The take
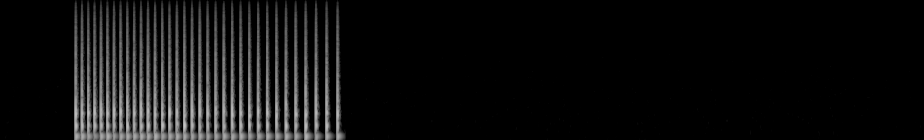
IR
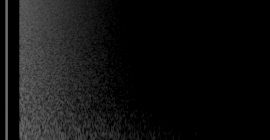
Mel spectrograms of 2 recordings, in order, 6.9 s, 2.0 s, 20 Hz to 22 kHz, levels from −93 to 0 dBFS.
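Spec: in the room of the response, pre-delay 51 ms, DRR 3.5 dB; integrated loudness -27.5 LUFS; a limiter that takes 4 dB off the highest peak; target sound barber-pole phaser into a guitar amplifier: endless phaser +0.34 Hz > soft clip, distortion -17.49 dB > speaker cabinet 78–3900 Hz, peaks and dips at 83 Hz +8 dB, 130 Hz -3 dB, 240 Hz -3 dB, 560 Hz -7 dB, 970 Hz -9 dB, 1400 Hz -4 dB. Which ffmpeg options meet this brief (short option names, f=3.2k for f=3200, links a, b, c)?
-filter_complex "[0:a]alimiter=limit=-7.5dB:level=0:latency=1,asplit=2[a][b];[1:a]atrim=start_sample=2205,adelay=51[c];[b][c]afir=irnorm=-1:irlink=0,volume=-3dB[d];[a][d]amix=inputs=2:normalize=0,asplit=2[e][f];[f]afreqshift=0.34[g];[e][g]amix=inputs=2:normalize=1,asoftclip=threshold=-15dB,highpass=78,equalizer=f=83:t=q:w=4:g=8,equalizer=f=130:t=q:w=4:g=-3,equalizer=f=240:t=q:w=4:g=-3,equalizer=f=560:t=q:w=4:g=-7,equalizer=f=970:t=q:w=4:g=-9,equalizer=f=1.4k:t=q:w=4:g=-4,lowpass=f=3.9k:w=0.5412,lowpass=f=3.9k:w=1.3066,volume=9dB"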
